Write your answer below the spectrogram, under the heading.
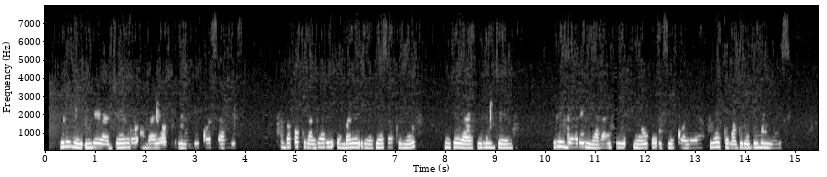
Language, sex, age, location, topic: Swahili, female, 25-35, Nakuru, finance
